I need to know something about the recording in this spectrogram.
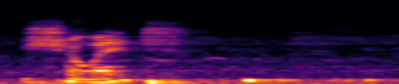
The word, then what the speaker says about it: Shoet: Uh, Shoet, pronounced like boat show.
